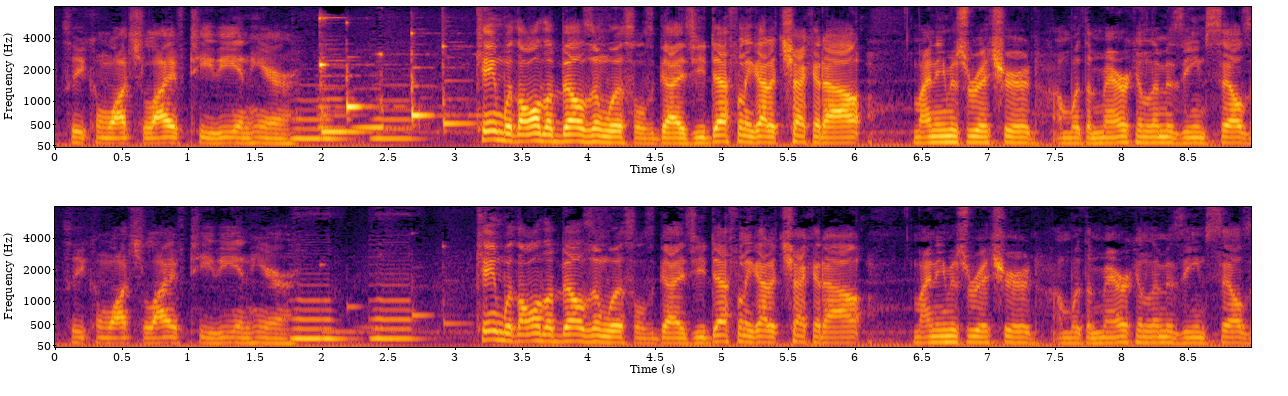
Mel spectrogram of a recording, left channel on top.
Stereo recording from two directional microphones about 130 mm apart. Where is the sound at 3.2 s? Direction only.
30° left (ahead or behind).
